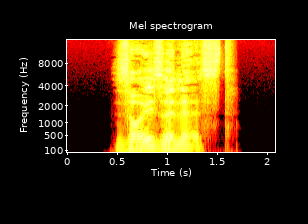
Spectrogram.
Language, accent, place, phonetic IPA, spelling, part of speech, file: German, Germany, Berlin, [ˈzɔɪ̯zələst], säuselest, verb, De-säuselest.ogg
- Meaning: second-person singular subjunctive I of säuseln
